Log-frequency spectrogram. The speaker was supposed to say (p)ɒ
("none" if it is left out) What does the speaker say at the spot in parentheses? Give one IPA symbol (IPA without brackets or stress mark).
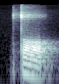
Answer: t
